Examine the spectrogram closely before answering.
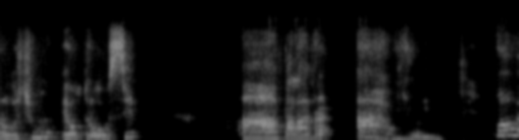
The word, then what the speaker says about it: árvore: E, por último, eu trouxe a palavra árvore. Qual é a sílaba mais forte da palavra árvore? Vamos lá? Árvore. Então, você percebeu que a sílaba mais forte é o ar.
